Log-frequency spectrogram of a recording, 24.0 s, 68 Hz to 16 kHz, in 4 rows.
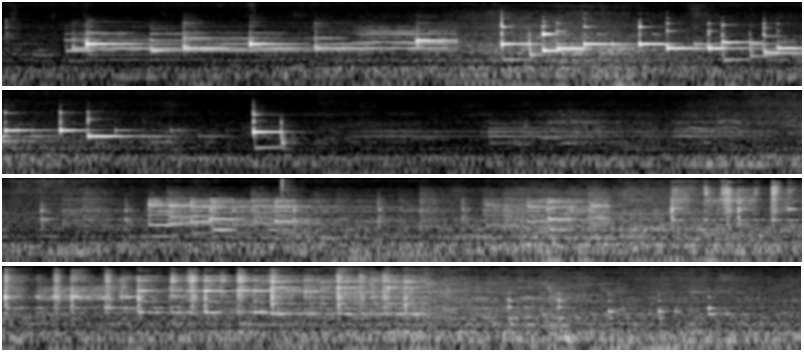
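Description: Built-in ringtone playing from the single bottom speaker of a ZTE Blade V50 Design phone, a gentle melodic chime phrase in the first seconds, then a thinner tinkling tune over steady background wind noise.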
